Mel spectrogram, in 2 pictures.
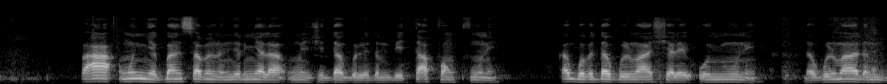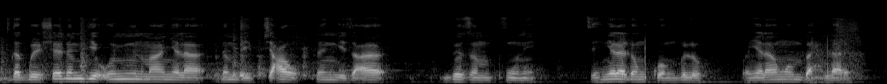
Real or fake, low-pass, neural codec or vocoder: real; 9.9 kHz; none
